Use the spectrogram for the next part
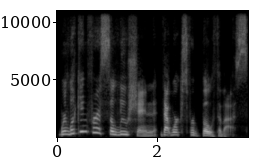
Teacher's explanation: I probably would emphasize solution and maybe both of us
